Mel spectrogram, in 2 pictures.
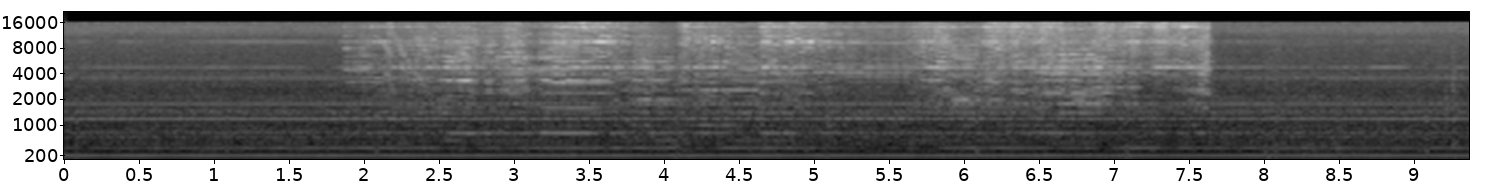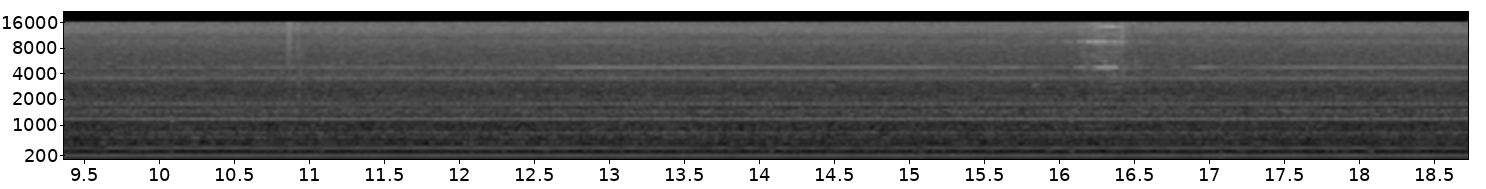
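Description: Table saw running with a steady hum; about two seconds in the blade cuts through a reclaimed wood plank for nearly six seconds, and the cutting noise stops abruptly.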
